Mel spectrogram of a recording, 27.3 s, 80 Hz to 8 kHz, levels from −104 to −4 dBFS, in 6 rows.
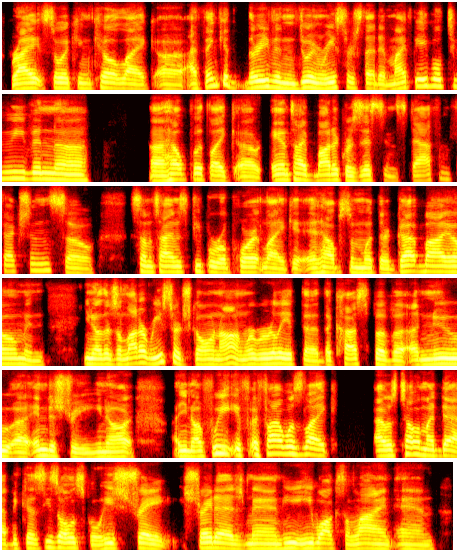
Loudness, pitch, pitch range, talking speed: -20 LUFS, 130 Hz, 120-145 Hz, 215 wpm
